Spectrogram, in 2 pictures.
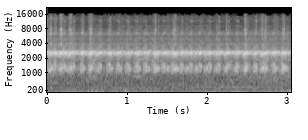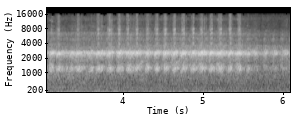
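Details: Frogs calling together in a swamp pond in June 2021, recorded on a Nikon D780. Countless quick, rattling croaks merge into an unbroken pulsing wall of sound that stays steady from start to finish.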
